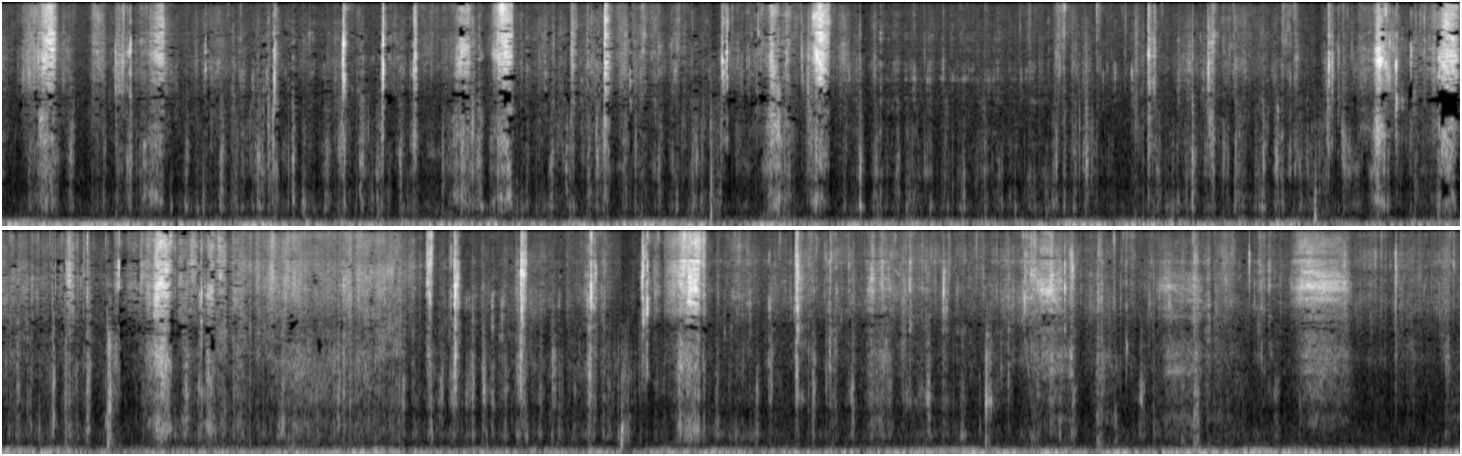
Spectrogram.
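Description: Close-miked biting and chewing of braised pork head meat: wet mouth sounds with frequent sharp, irregular clicks. Near the end, gloved hands tear the sticky, sauced meat apart.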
